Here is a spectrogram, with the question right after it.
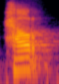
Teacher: pengucapannya untuk ra yang tafkhim ditebalkan tidak terlalu pendek. Sar, har, ya, tapi dia har, ada juga terdengar ra ya, akan tapi dia lebih tebal dan tidak terus singkat.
